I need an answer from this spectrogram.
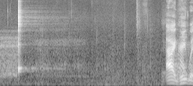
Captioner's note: beeps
